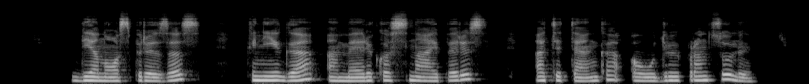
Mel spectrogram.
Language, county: Lithuanian, Klaipėda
